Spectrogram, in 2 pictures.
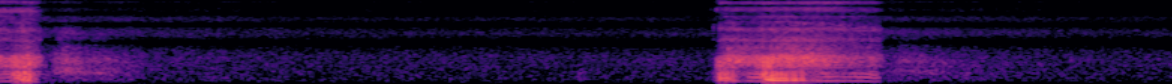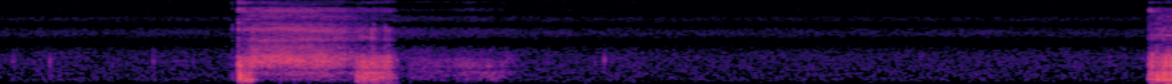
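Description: Quiet room with two rough, snorting breaths about five seconds apart: a sleeping dog snoring softly.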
